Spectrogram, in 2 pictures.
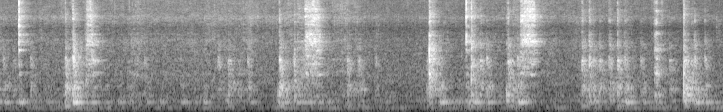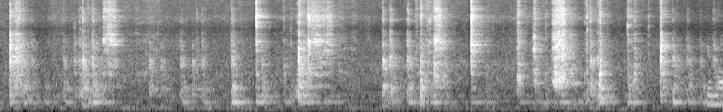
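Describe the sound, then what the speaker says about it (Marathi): Spices such as cumin powder and garam masala being stirred and sautéed in oil in a pot for a bean khichdi: steady close scraping and clinking of a spoon against metal over a soft sizzle, continuous throughout with no talk. "आपण आता हे सर्व मसाले ना परतून घ्यायचे"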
